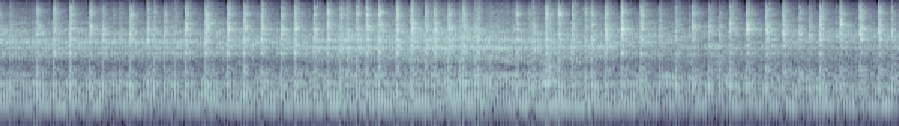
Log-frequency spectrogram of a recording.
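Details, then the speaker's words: Stihl hedge trimmer small two-stroke after fixing bogging caused by poor fuel, plug and spark arrestor: buzzing at high steady speed with clean even firing, no bogging or stumble; runs healthy. "Oh, that sounds happy. So we have now fixed it. It is a good running machine now."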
